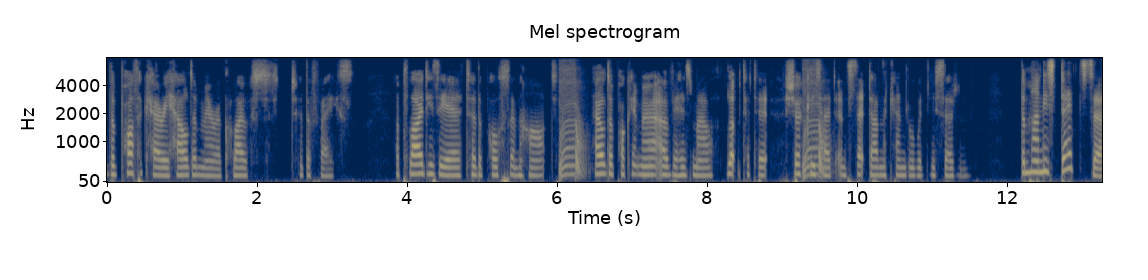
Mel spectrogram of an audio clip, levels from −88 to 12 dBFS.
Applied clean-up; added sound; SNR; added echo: none; Drill; 4 dB; none.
